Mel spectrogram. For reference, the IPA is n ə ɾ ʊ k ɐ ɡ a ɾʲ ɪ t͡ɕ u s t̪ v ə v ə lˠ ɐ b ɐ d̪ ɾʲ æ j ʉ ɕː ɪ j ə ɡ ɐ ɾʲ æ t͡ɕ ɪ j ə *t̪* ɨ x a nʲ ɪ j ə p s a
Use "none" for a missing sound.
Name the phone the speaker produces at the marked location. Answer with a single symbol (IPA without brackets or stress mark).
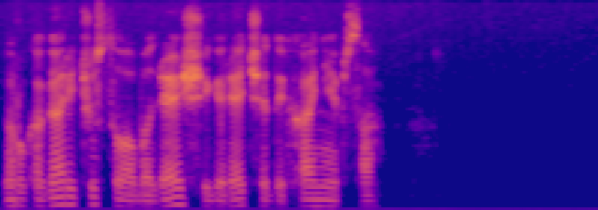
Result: d̪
